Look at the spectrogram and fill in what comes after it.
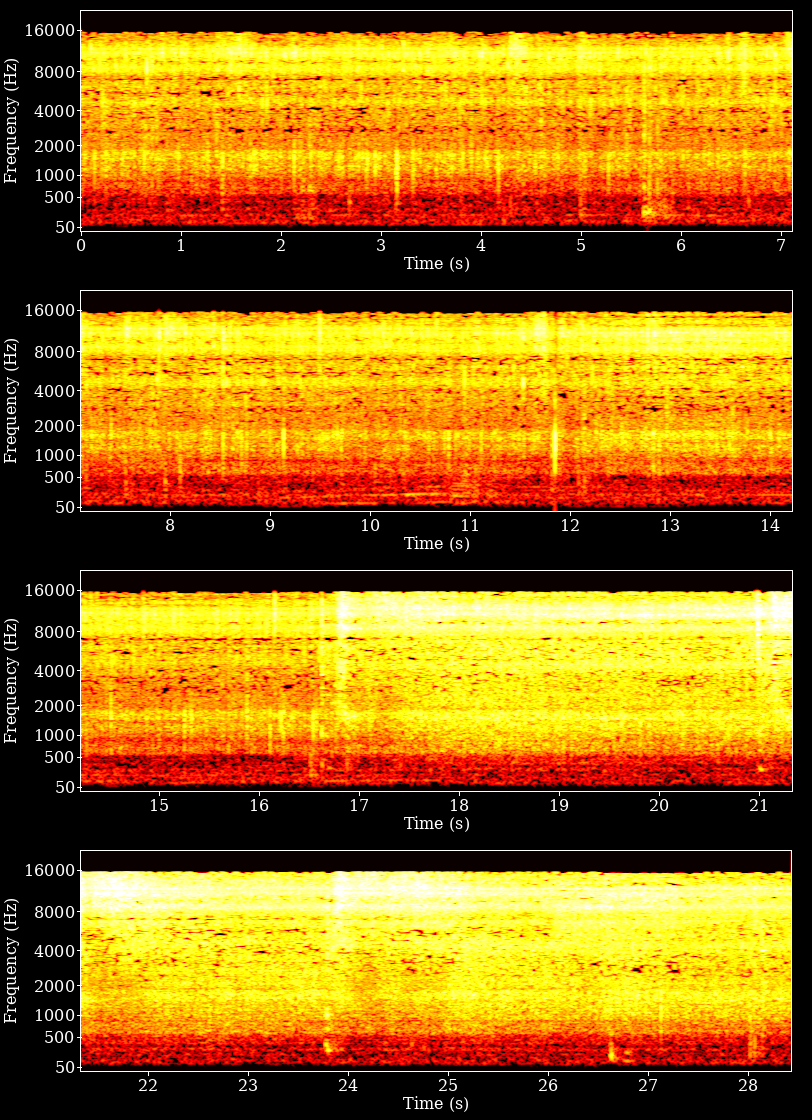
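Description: Chinese kale leaves frying in a hot pan: a steady sizzling hiss with a few sharp clicks. It grows louder a little past the middle, as the leaves wilt and release their water.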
